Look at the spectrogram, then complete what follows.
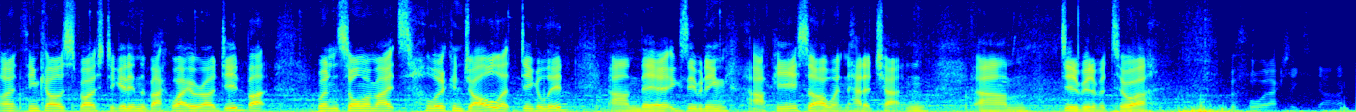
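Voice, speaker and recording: Someone speaks at a fairly quick pace with an Australian accent. Noticeable background noise and audible room echo fill the recording. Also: man. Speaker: excavation business owner vlogger. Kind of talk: casual vlog. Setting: travelling, airport and outdoor expo. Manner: soft-spoken.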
